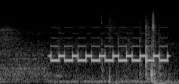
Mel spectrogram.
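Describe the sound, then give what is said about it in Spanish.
A telephone rings in a house with a rapid warbling trill, steady and fairly loud, lasting just over a second against a quiet background with no talking. “Matías recibe una llamada en su casa.”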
